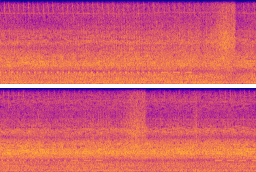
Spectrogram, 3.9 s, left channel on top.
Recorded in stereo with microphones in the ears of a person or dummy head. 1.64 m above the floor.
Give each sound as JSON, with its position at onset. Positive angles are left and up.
{"t": 0.0, "sound": "an engine running", "side_deg": -40}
